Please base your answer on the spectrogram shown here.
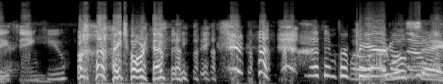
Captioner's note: laughing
